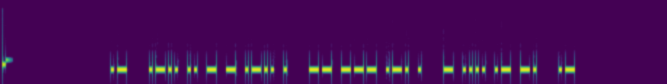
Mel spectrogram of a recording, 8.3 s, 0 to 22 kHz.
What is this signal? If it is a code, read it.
Morse code, heard as a keyed tone, about 30 wpm, 700 Hz. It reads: A LITTLE MORE THAN A
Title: Sets of 5 Words Encore2 30wpm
